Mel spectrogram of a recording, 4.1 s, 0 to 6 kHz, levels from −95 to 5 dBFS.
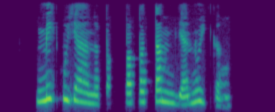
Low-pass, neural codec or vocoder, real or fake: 5.4 kHz; none; real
